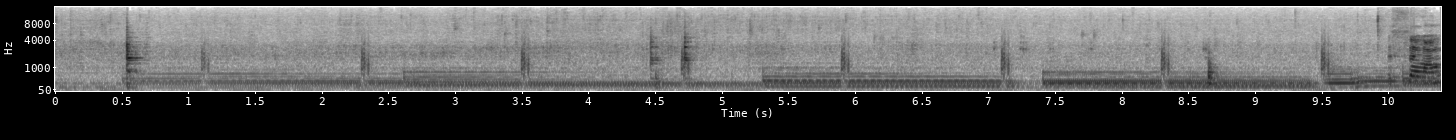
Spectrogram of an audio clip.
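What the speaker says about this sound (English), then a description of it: "take your pork chop and put it into that oil so we can fry them up" Pork chops fry in hot oil, giving a steady crackling sizzle throughout with occasional louder pops and spatters, close and continuous from start to finish.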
